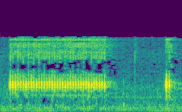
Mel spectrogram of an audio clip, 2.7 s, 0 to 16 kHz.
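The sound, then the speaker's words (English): A telephone rings with a fast, warbling electronic trill lasting about a second and a half as a woman calls a 16-year-old girl, followed by a brief click and a short clatter as the receiver is picked up. “When Mrs. Archuleta heard about Lois, age 16, she called her on the phone.”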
